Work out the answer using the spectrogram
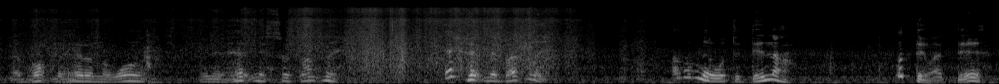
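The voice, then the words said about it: Put-on possibly Scottish accent. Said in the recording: “I'll just keep talking in the accent. What accent is this? Is this Scottish? Is this Scottish?”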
